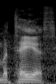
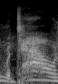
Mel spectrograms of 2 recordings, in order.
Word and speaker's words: Mateus: It's funny because I want to call him Mateus, and it's not at all. No. But his name is spelled weird. Don't mispronounce somebody's name throughout their entire career. That would be ridiculous of you. He goes up there, I'm like, Mateus. He's like, who? Who? My name's Matau, motherfucker.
